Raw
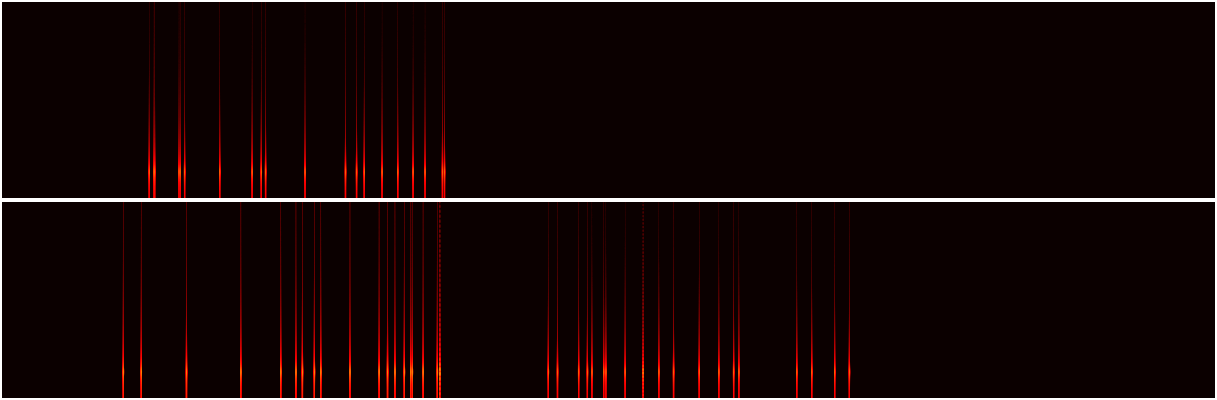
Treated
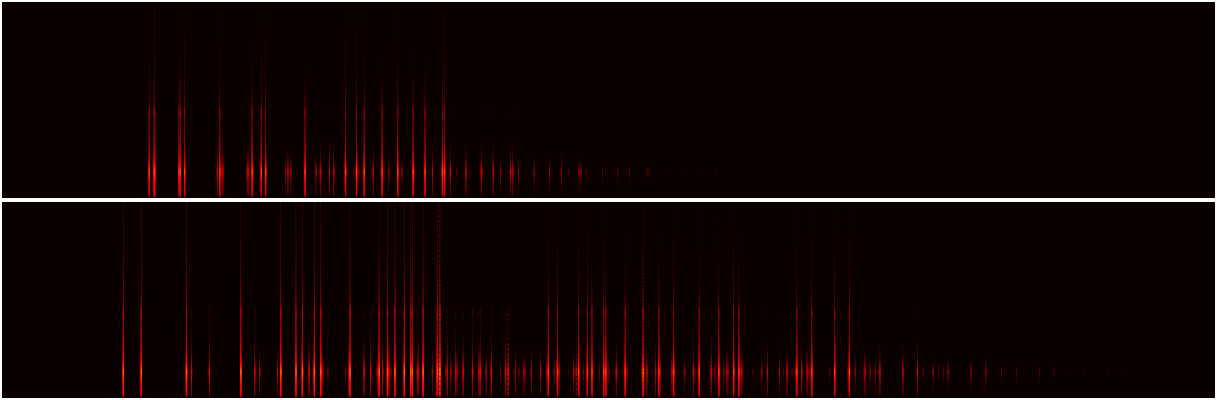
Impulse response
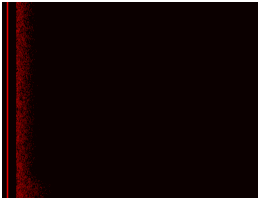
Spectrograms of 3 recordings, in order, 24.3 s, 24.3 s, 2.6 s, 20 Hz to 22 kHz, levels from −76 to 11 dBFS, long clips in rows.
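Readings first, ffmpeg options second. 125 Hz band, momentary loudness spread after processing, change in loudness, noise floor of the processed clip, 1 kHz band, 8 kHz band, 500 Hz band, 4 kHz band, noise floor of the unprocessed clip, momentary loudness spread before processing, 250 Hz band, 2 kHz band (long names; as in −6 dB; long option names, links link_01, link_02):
below −20 dB, 21 LU, −4.0 dB, −81 dBFS, −4.0 dB, −2.5 dB, −5.5 dB, −4.0 dB, −78 dBFS, 10 LU, −12.0 dB, −4.0 dB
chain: -af "highpass=430,equalizer=frequency=9600:width=5.4:gain=8,aecho=1:1:682|1364|2046|2728:0.158|0.0713|0.0321|0.0144,volume=-4dB"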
